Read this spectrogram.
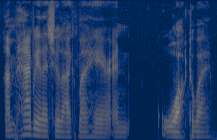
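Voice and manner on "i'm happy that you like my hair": soft, low imitation of a kindly refusal; loving letdown. Friend lets a girl down about her hairdresser, lovingly. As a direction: soothe while gently saying no. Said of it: "and so lovingly said".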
